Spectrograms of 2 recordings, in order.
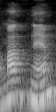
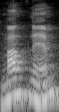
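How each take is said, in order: No difference in how they are said.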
